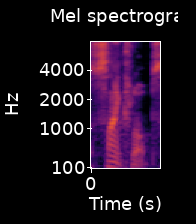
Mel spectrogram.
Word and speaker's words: Cyclops: stubborn he's angry about the ccops or Cyclops I should say since well since I did say that I'm using traditional English pronunciations uh he blinded his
